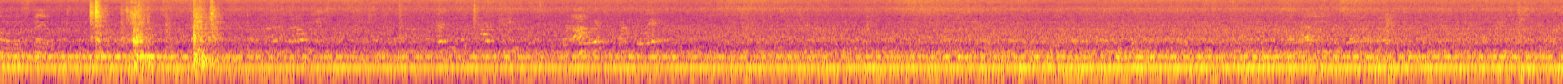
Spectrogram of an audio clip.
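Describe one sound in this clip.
Metal utensils clatter against pans.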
